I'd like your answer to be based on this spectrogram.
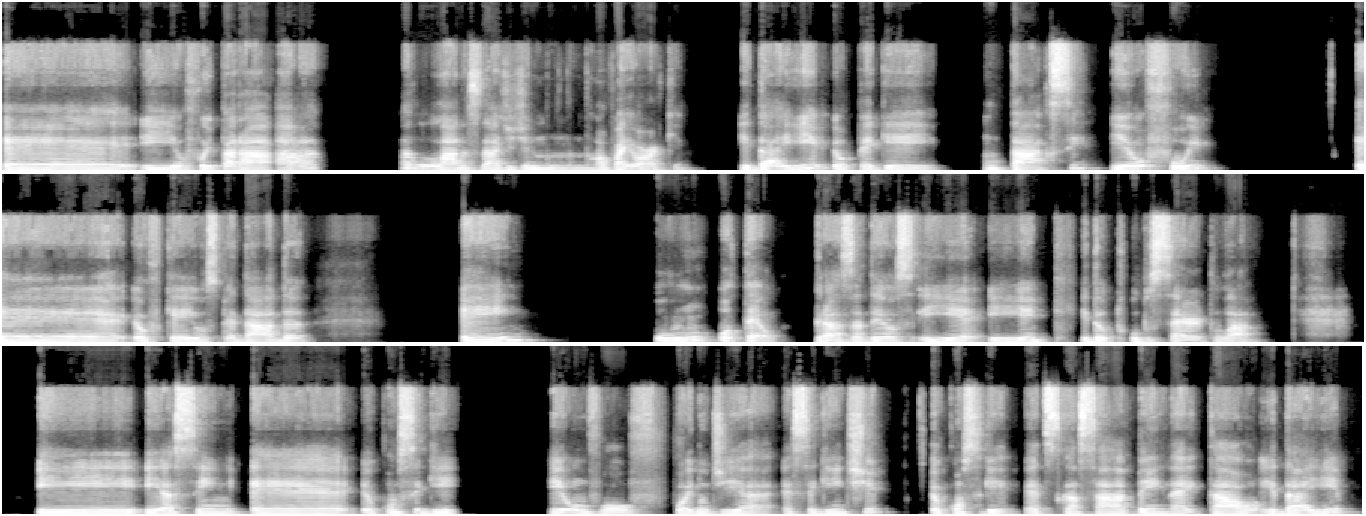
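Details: Adult Brazilian woman who stutters, speaking Portuguese and self-describing her stuttering as blocks; stuttering.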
